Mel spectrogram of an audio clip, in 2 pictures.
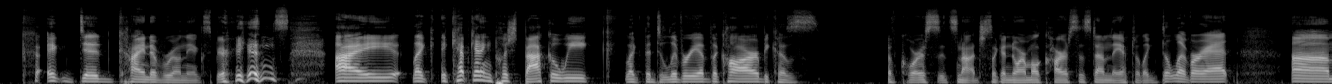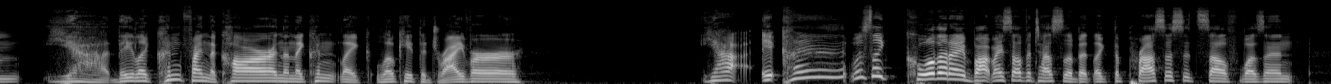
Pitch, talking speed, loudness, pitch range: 130 Hz, 165 wpm, -22 LUFS, 105-160 Hz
